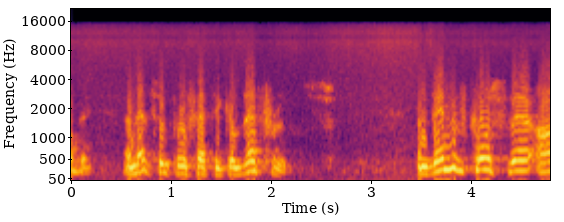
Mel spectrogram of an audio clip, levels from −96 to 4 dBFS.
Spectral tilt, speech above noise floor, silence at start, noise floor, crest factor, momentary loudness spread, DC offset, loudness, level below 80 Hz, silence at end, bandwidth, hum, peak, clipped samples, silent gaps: -6 dB/octave; 25 dB; 0 s; -32 dBFS; 8 dB; 20 LU; under 0.1%; -8 LUFS; -42 dBFS; 0 s; 15.5 kHz; none; 0 dBFS; 0.3%; none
